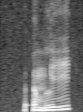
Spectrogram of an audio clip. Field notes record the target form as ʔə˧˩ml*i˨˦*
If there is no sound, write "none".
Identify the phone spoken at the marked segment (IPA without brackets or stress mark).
i˨˦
